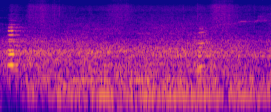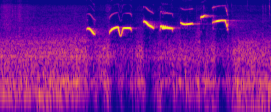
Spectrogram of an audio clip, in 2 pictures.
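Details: Oriental magpie-robin, wild forest bird in the morning, heard first behind steady traffic-like rumble and faint voices, then bursting into a quick run of eight sharp whistled notes that step upward in pitch.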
